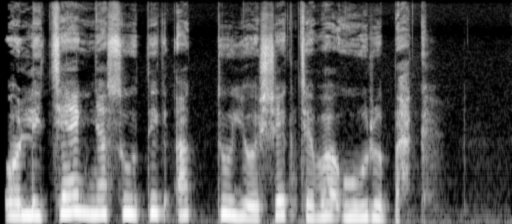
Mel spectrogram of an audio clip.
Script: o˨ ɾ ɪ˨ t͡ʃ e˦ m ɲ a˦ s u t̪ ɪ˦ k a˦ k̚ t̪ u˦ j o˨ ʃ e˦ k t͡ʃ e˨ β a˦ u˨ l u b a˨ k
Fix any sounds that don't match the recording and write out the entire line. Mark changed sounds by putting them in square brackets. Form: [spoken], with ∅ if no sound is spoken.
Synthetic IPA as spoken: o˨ [l] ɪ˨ t͡ʃ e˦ [ŋ] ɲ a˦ s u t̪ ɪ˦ k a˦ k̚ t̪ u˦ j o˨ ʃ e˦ k t͡ʃ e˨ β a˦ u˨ [ɾ] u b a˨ k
